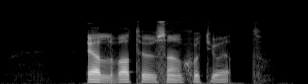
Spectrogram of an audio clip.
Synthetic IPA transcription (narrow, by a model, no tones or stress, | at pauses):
ɛlvat̪ʰʉ̟ːsənɧɵt̪ːɪʊɛ̰t̪ː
